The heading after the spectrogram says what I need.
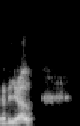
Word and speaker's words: Neriel: If you can roll your R's, it's Neriel.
